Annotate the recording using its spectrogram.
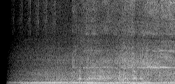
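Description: Škoda Fabia rally car running hard at speed on a stage, fading in from silence over the first half-second.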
